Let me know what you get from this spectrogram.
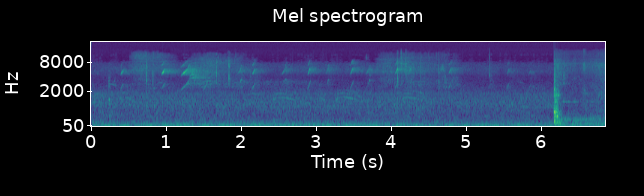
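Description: Birds chirping in short high notes, repeated a few times a second, over a steady low wind rumble on the microphone, with one sharp knock about six seconds in.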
